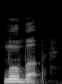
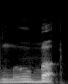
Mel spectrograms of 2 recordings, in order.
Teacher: when a nice unsuspecting P happens to be between two vowels, it has a voice put into it. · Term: voiced bilabial stop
